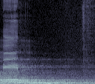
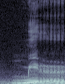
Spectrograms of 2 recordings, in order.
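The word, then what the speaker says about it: مِنْ: Ingat bang, itu nggak boleh dibaca min. Harus dibaca bagaimana? Harus dibacanya pakai langsung R, mir.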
